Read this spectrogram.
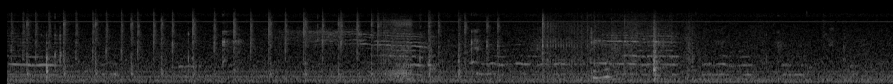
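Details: Three-day-old newborn: repeated sharp brief hiccup clicks with a few soft squeaky vocal sounds and faint room hum; ordinary newborn hiccups.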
